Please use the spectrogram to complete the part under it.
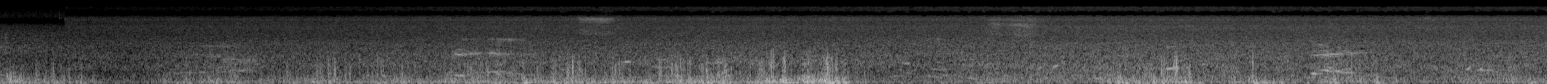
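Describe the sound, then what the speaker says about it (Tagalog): Typhoon-strength wind roars and gusts steadily into the microphone on Boracay with heavy rain hissing throughout, a continuous loud stormy rush. "Yan, ang lakas ng hangin."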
